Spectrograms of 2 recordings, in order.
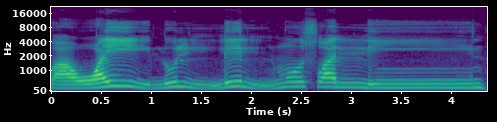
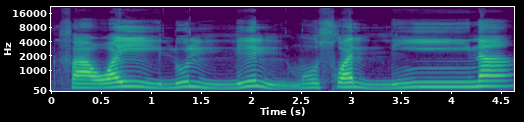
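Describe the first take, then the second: First: The last word ends on a plain 'n' sound. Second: The last word ends with a full 'na' syllable. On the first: The reader stops at the end of the phrase. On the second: The reading continues without stopping.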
